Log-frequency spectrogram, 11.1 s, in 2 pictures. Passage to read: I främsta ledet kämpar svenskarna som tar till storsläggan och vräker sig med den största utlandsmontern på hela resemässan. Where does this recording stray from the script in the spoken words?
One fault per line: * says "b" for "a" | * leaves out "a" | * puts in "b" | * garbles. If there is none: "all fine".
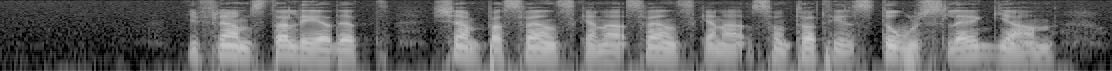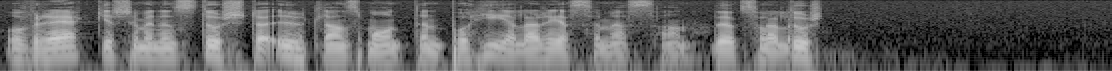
* puts in "svenskarna"
* garbles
